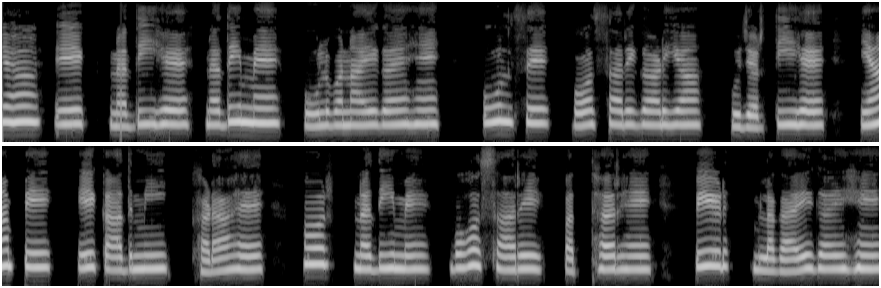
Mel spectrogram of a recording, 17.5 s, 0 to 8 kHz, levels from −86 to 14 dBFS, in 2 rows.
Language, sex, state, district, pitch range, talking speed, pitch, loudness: Hindi, female, Bihar, Lakhisarai, 255-290 Hz, 115 wpm, 265 Hz, -17 LUFS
